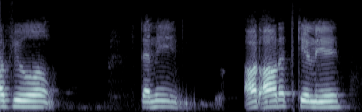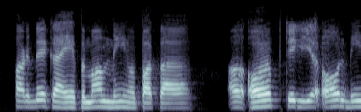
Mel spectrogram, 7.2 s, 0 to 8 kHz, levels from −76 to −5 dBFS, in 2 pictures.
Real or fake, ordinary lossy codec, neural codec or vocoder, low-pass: fake; none; codec, 16 kHz, 0.5 kbps, X-Codec, HuBERT features, trained on general audio; none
